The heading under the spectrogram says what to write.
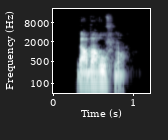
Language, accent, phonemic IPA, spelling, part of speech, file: French, France, /baʁ.ba.ʁuf.mɑ̃/, barbarouffement, noun, LL-Q150 (fra)-barbarouffement.wav
- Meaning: the cry of a manatee or dugong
